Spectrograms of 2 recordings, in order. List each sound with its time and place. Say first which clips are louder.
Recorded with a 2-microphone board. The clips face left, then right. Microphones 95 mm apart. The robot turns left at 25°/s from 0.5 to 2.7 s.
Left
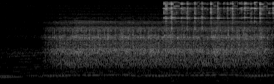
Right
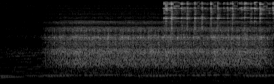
1.6 s keys jangling: right 2 dB; 45° left (ahead or behind), 0.7 m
